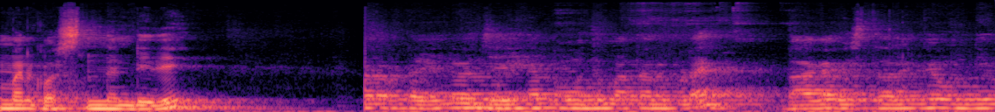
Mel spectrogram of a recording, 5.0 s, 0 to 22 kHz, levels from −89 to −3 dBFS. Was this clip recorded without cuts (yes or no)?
no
